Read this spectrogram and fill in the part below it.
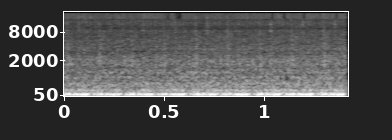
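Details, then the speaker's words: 1966 Dodge D200 pickup with original engine and transmission, electronic points, rebuilt but leaking carburetor: low, even idle with no knocks or ticks, sounding healthy, though it burns about a quart of oil every 150 miles. "good sounding motor. But the only problem is it burns oil."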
